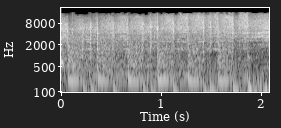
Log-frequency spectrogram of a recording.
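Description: Heavy metal song in a drum-led break: the kit plays fast, evenly spaced kick-drum hits with snare and cymbals, and the sustained guitars drop out.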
